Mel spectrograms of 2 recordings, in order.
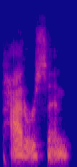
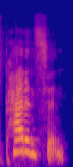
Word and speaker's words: Pattinson: It's Patterson, but it's Pattinson.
